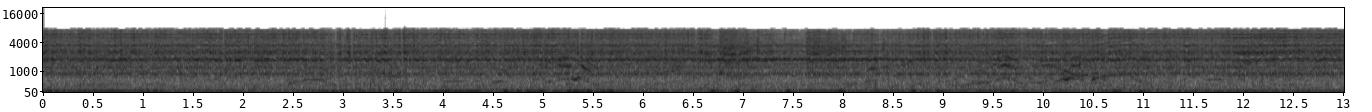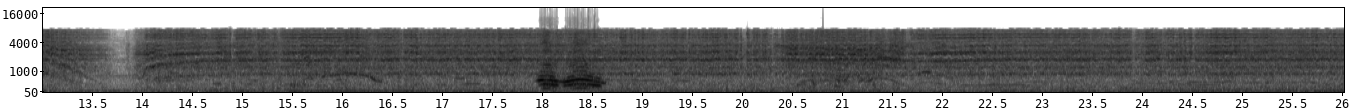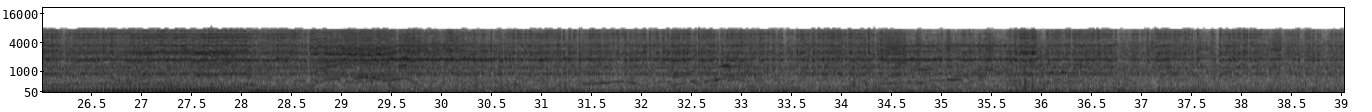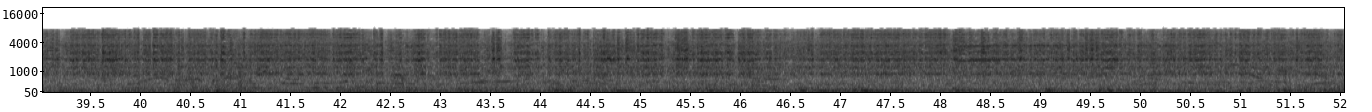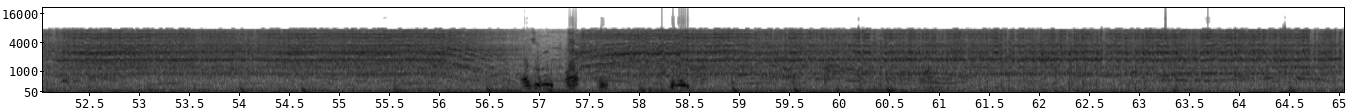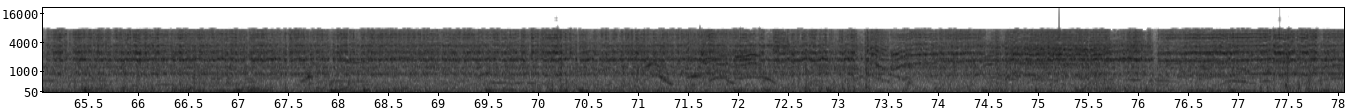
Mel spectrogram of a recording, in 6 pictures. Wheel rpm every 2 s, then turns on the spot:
230, 230, 230, 230, 230, 240, 140, 200, 230, 230, 220, 230, 230, 230, 220, 230, 240, 230, 230, 230, 230, 240, 230, 230, 230, 230, 220, 220, 80, 220, 230, 230, 230, 230, 230, 230, 200, 210, 220.
none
